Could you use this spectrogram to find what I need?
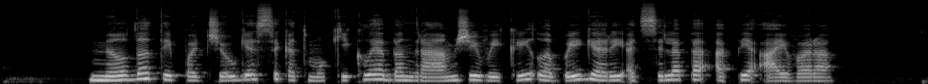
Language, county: Lithuanian, Vilnius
